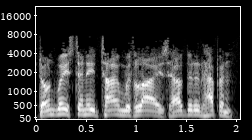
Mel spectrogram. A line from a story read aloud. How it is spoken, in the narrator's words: said firmly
